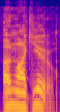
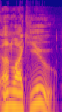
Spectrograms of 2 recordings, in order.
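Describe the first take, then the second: First: Unlike said high, loud and slow; stress on UNLIKE. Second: Unlike you, with you pressed and drawn out; stress on you. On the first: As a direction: punch Unlike in disgust. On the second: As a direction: lean slowly on you. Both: Real, not acted.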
